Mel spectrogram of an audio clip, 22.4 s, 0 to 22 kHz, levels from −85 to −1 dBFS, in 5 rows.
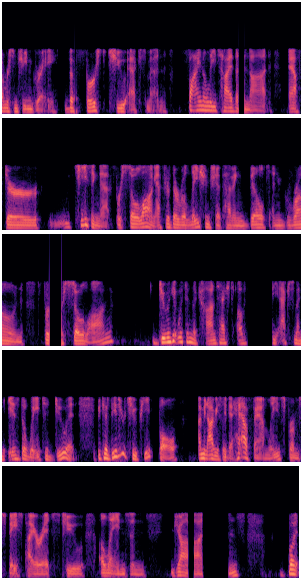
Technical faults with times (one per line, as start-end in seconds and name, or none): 0.00-22.40 G.729 codec
1.09-1.11 block of digital silence
3.55-3.64 block of digital silence
9.68-9.87 block of digital silence
12.65-13.03 block of digital silence
15.72-15.81 block of digital silence
20.73-20.83 block of digital silence
20.95-21.35 playback stall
